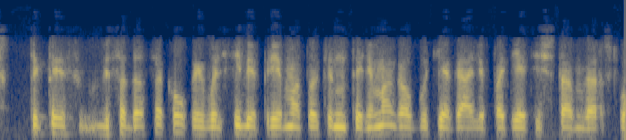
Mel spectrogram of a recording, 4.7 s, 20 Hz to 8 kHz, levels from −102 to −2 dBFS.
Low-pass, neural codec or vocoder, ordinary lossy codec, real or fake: 7.2 kHz; none; MP3, 32 kbps; real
